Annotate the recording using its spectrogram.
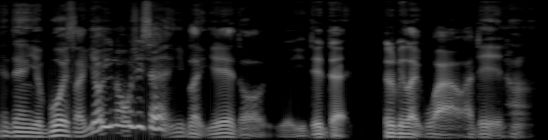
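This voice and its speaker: Loudness rises and falls sharply as a man speaks fairly quickly. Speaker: podcast host. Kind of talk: casual chat.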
